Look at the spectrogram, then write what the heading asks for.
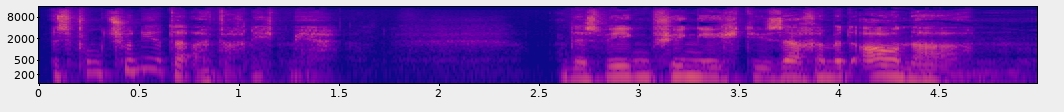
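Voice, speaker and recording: Radio crime drama: tormented military man under questioning, defensive, higher-set voice with a heavy rasp. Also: sing-song, normal speed, a bit bright, heavily acted. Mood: subdued, confessional. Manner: agitated, swinging between indignant outbursts and subdued confession. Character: cornered male army officer under interrogation, defensive, tormented. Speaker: suspect, military governor.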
